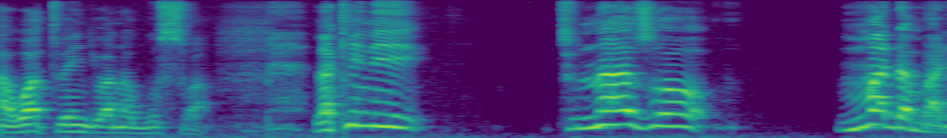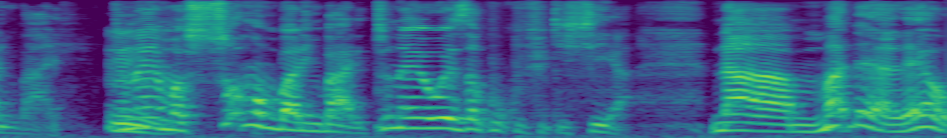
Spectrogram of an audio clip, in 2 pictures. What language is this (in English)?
Swahili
